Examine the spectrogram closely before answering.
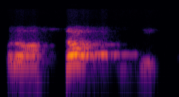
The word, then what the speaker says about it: prosódico: Ah, profesor, prosódico. Ah, profe, mire, esta palabra tiene 4 sílabas. Claro, ¿cuál es? Pro, ¿no es cierto? Dico, ¿correcto? Prosódico.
